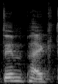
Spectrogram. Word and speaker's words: Dimpact: Is Dimpact the way I should be pronouncing it? Is that okay? I think Dimpact is the pronunciation I use, yeah.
